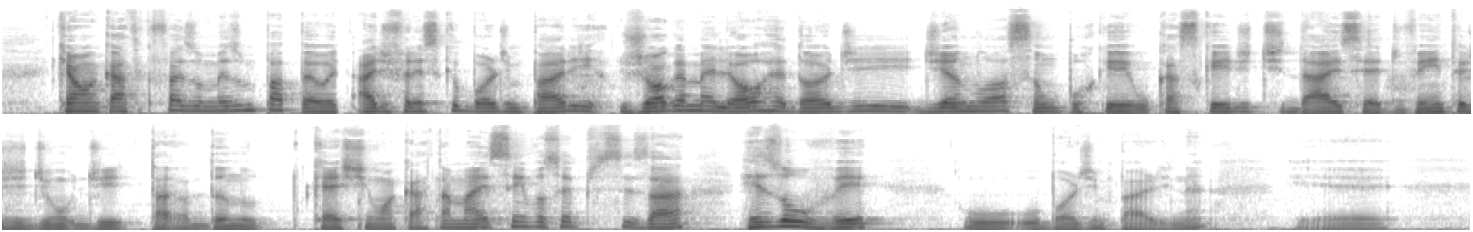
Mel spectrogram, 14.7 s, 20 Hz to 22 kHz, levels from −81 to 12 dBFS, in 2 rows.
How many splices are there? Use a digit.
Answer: 1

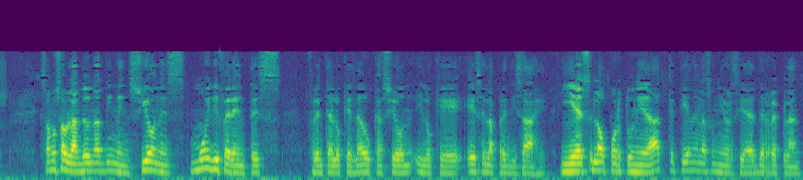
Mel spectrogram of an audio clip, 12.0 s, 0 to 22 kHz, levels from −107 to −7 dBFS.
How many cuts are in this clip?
1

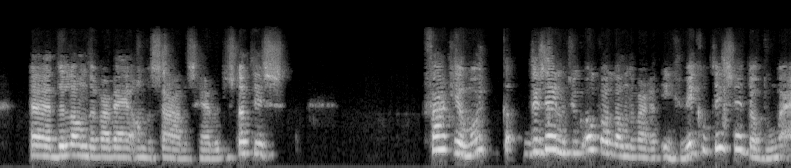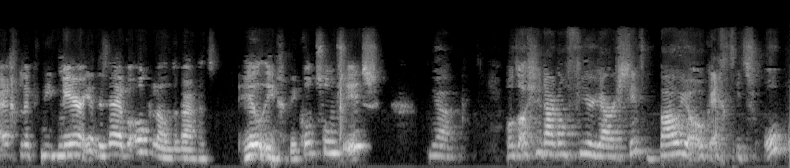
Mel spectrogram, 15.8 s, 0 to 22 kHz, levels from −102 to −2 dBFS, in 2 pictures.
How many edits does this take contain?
3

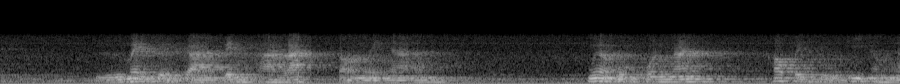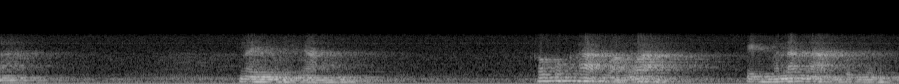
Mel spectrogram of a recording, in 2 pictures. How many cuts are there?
2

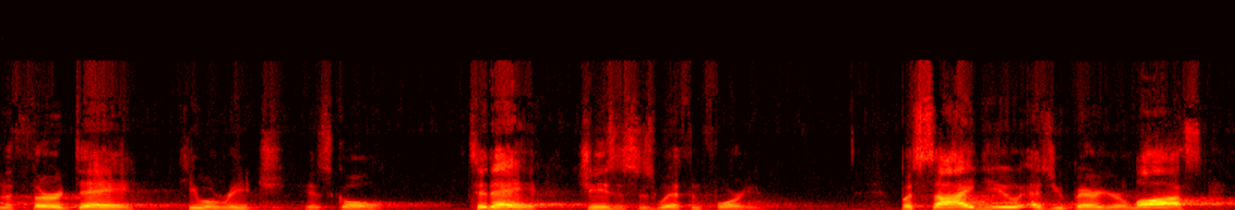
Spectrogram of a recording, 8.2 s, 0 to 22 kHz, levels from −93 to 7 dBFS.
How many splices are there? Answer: 1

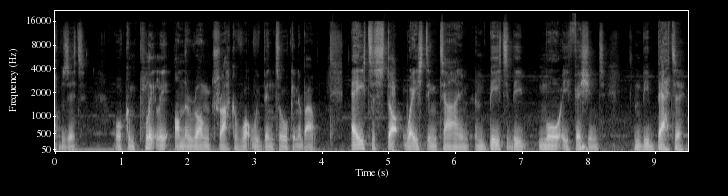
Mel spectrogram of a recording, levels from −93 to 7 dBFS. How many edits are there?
1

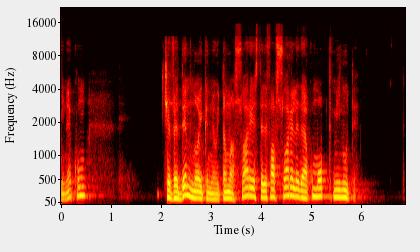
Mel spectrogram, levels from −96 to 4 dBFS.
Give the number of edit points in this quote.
0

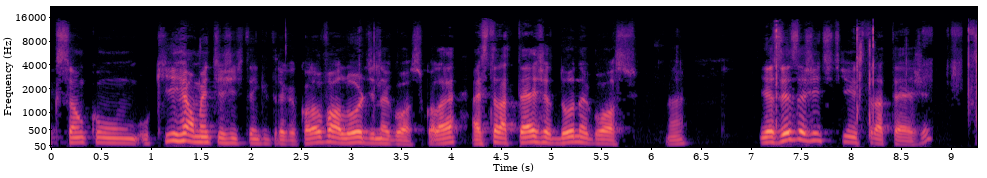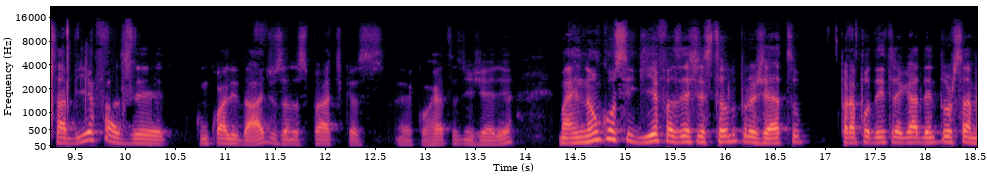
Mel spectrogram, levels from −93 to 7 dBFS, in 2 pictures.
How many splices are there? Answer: 1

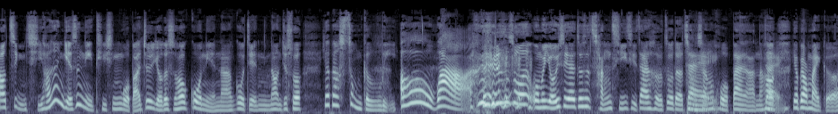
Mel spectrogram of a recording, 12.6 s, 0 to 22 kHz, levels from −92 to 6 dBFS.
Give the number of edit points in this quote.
0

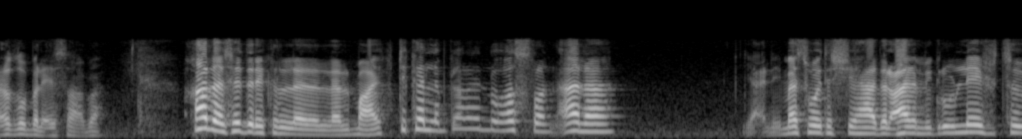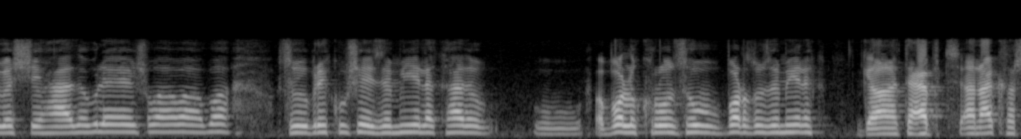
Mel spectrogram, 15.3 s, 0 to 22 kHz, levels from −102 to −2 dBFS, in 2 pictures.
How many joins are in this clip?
2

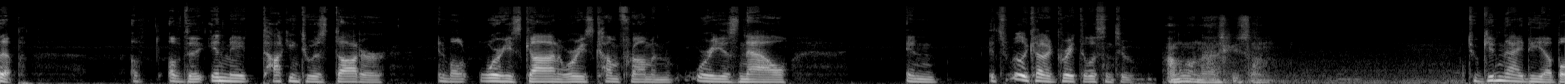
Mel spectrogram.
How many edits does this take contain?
2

